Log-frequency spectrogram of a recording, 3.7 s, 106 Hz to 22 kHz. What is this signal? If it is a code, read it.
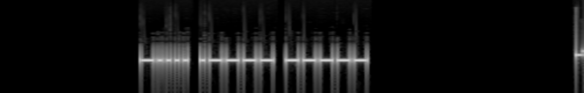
Morse code, heard as a keyed tone, about 44 wpm, 700 Hz. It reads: 610
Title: Numbers - 3-Digit 45wpm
